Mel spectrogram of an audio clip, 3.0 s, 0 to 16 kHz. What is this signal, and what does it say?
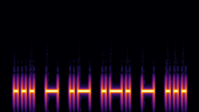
Morse code, heard as a keyed tone, about 21 wpm, 700 Hz. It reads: STARTS
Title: Sentences with 7-Word Phrases - Spoken Beginning - 20wpm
